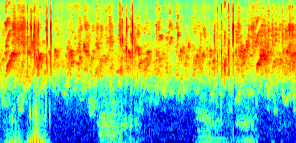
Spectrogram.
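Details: Tamed pet budgerigars feeding on millet, several together, keep up a continuous scratchy warbling chatter with sharp high chirps, over intermittent low thuds and rustling sounds.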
